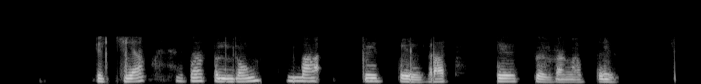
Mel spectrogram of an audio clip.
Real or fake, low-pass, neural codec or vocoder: fake; 3.6 kHz; codec, 32 kHz, 1.9 kbps, SNAC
